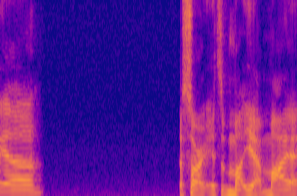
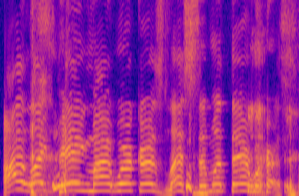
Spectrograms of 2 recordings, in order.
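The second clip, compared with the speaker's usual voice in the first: smug businessman; 11 semitones higher than usual. Acted. NPC businessman boasting.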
